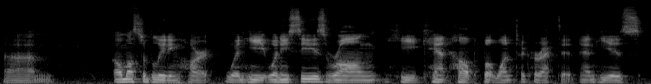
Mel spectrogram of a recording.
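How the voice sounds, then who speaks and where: A man's voice: on the low side, fairly even intonation, normal speed. A man who works as a 3D modeller, explaining things in a thoughtful, hesitant way on a casual live stream. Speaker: game developer and 3D modeller.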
